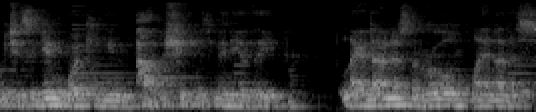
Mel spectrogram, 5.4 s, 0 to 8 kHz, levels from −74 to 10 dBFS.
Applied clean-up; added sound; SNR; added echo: neural separator model SepFormer DNS4.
